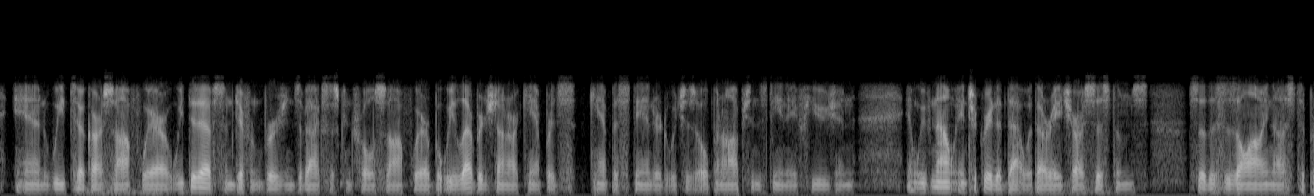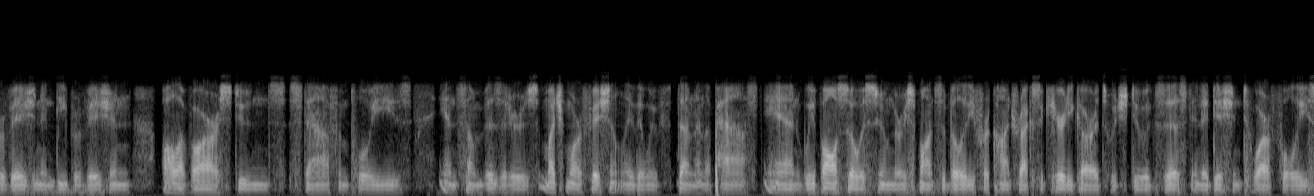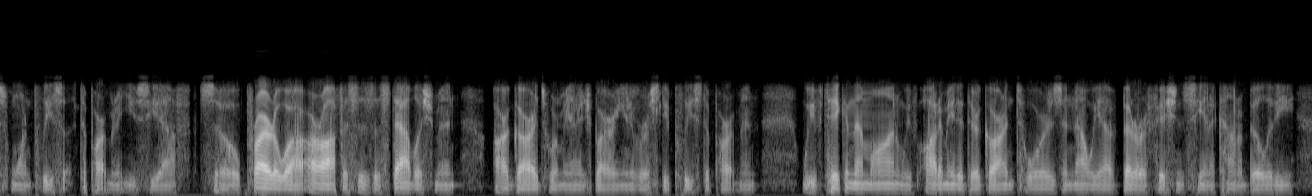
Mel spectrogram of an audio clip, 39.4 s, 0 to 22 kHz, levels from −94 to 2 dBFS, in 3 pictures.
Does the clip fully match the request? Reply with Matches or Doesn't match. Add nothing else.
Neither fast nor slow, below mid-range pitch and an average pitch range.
Doesn't match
